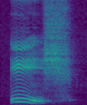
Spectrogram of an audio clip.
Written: ix

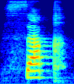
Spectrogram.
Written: saq

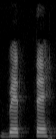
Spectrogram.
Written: bette

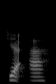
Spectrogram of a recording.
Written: yaa

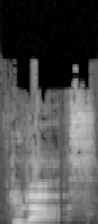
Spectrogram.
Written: ryulaz

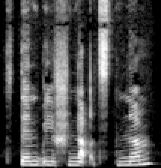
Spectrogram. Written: ttenbilxnaqtztnam

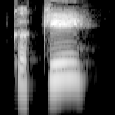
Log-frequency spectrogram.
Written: kakiñ

